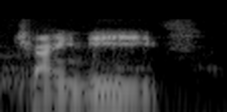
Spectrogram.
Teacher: normally, the stress would be on the end.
